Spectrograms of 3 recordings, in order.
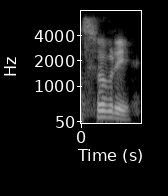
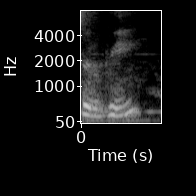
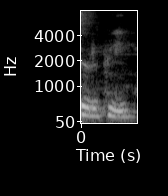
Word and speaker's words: Surbhi: So what about Subri? Did I pronounce your name correctly? Probably not. Subri? The lovely girl with dark hair and yellow shirt. Blouse. Hi. Its pronunciation is Surbhi. Subri. Surbhi. It's Surbhi.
